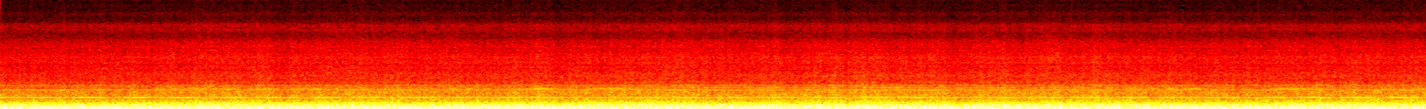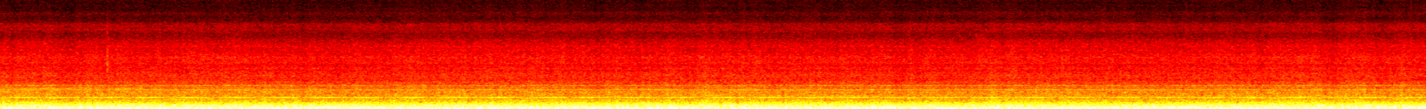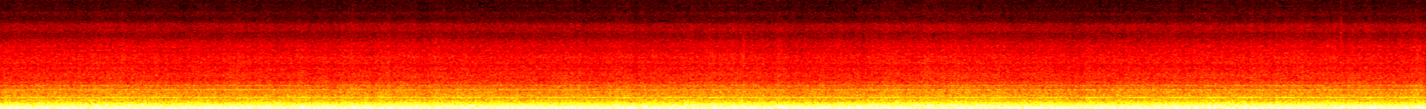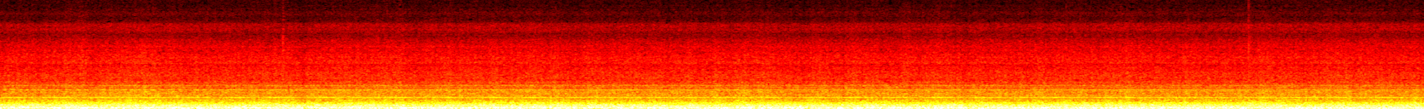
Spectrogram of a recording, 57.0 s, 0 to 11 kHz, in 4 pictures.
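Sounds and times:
airflow and jet engine noise: 0:00.0 - 0:57.0
low hum: 0:00.0 - 0:57.0
thin steady whine: 0:00.0 - 0:57.0.

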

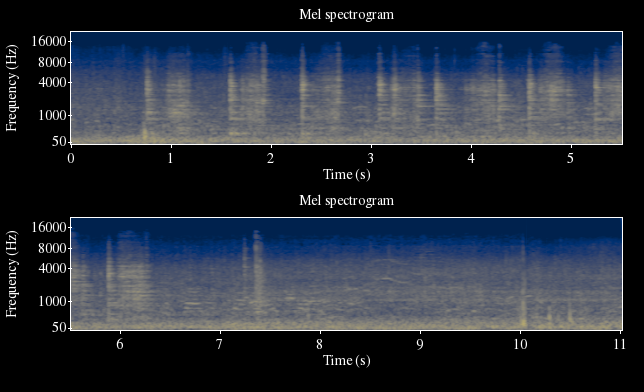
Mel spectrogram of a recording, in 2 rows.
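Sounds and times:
scraper scraping a griddle: 0:00.7 - 0:06.5.

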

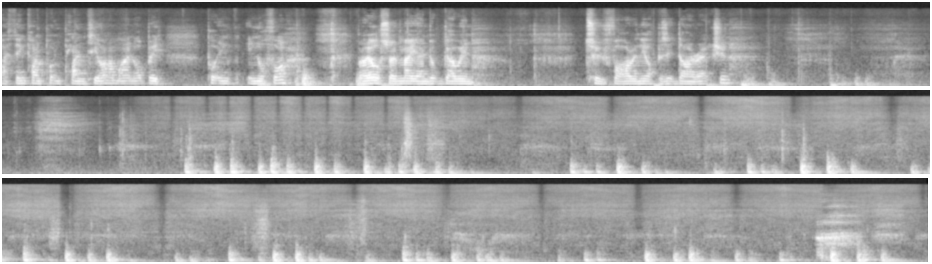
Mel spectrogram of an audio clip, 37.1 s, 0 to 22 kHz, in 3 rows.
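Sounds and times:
steel wool scrubbing wood: 0:14.4 - 0:37.0.

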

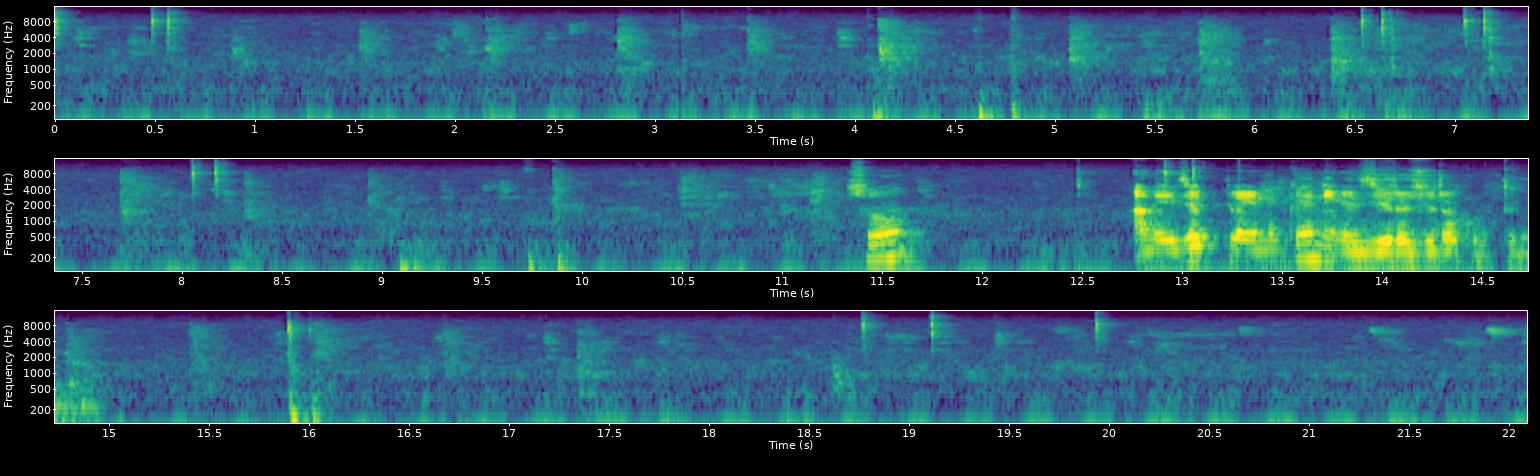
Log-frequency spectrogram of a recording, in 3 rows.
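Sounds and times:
keyboard and mouse clicks: 0:00.0 - 0:00.7, 0:06.5 - 0:07.3, 0:08.0 - 0:08.4, 0:18.7 - 0:19.3
steady low hum: 0:00.0 - 0:22.0.

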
